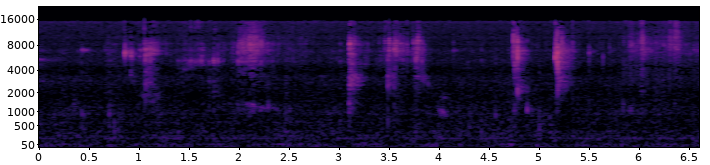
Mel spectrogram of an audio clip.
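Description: Faint chewing and wet mouth smacks of a person eating a roasted marshmallow, with short sticky clicks about once a second and two louder ones about five seconds in.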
